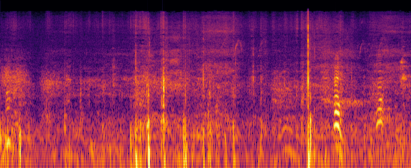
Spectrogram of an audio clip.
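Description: Small-sided football game on artificial turf: scattered distant shouts from the players, a few knocks, and one sharp kick of the ball about three-quarters of the way in.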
